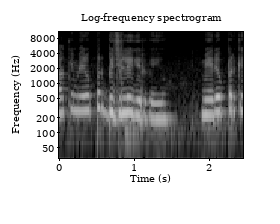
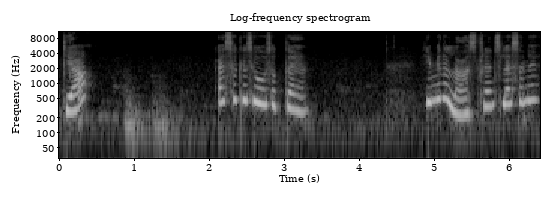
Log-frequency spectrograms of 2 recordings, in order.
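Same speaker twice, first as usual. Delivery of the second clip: higher-pitched, stunned questioning; shocked disbelief; 5 semitones higher than usual. Acted. Pupil learns it is his last French lesson, shocked. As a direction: act out being taken aback, voice lifting. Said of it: "वो बहुत ज़्यादा चौंक गया".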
